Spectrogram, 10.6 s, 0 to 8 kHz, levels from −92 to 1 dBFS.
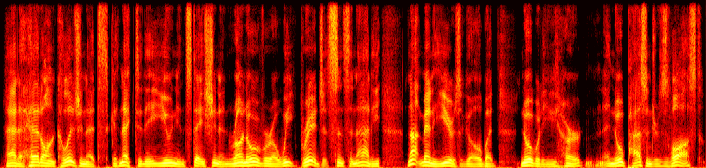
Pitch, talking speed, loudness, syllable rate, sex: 115 Hz, 160 wpm, -18 LUFS, 4.9 syllables/s, male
